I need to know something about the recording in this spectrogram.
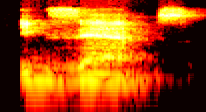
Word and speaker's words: exams: E exams, som de ig mesmo, né? Exams.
